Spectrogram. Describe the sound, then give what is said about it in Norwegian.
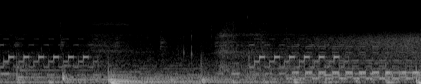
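A telephone rings with a repeating electronic warble, its trilling bursts coming again and again at a steady pace, fairly loud over a low, droning background. “Vi hadde de på døra, vi hadde de på telefon.”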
